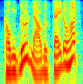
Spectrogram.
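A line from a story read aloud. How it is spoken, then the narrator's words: Shout. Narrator (Vietnamese): Hắn quát lên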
